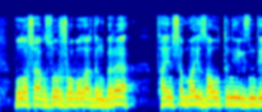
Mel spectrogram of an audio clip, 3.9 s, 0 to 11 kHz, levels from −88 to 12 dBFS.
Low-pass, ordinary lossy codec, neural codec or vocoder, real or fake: 7.2 kHz; none; none; real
